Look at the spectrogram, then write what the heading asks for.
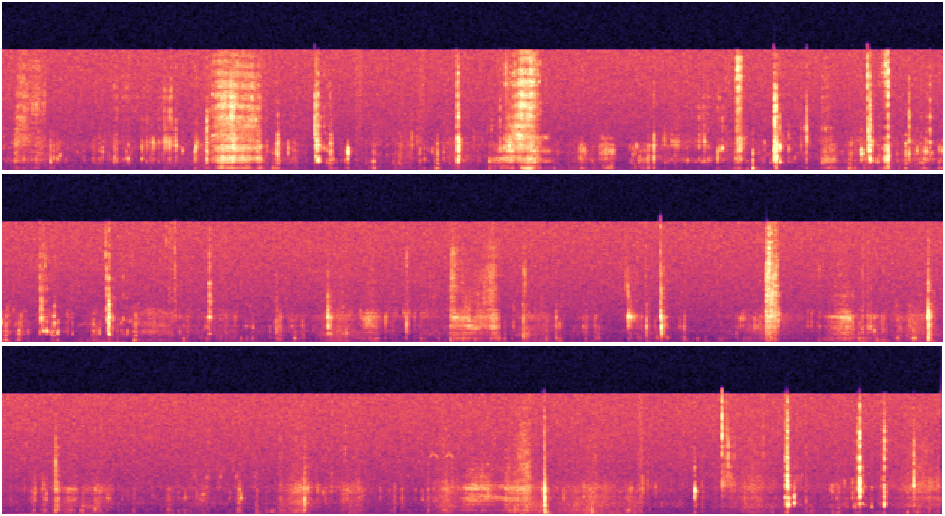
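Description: A man biting and chewing mouthfuls of chicken with loud mouth noises: wet smacks and crunches with many sharp clicks scattered irregularly throughout.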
